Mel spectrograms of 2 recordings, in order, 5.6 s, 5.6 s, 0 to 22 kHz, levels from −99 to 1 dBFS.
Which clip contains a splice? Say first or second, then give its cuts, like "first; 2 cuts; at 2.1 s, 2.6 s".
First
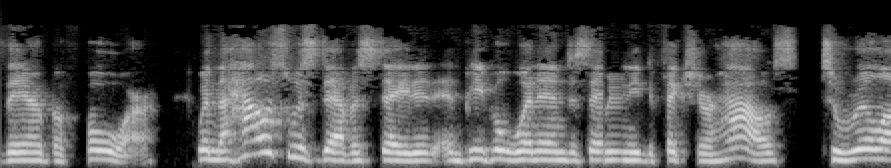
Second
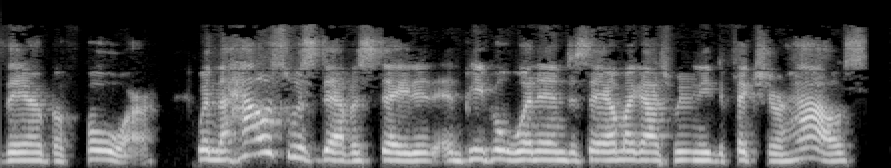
first; 1 cut; at 3.7 s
